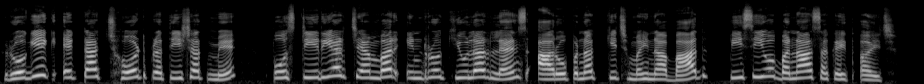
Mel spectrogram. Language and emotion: Maithili, neutral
